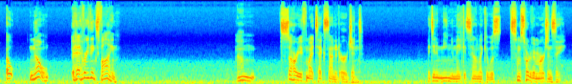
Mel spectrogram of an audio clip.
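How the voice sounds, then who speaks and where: In an intimate ASMR boyfriend roleplay, a man acts as a nervous, tender young man who is a childhood best friend, delivering a monologue over soft, faint park ambience. His lowish voice is sing-song, and he sounds apologetic and flustered. He speaks hesitantly and haltingly, letting pauses trail off.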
